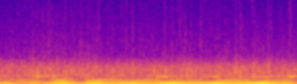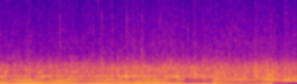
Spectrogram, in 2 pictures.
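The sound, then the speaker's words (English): A large crowd applauds steadily for about six seconds at a Worldwide Pentecostal Fellowship conference, dense clapping filling the sanctuary while sustained organ-like chords hold underneath. “And I want you to honor them today with a hand clap and let them know how appreciative you are of them.”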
